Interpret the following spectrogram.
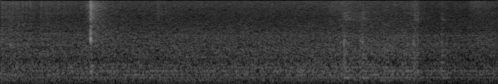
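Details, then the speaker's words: CNC router with liquid-cooled spindle: quiet steady whir and faint hum from the control tower fans and the spindle drive fan, no rubbing or ticking; cooling fans running normally. "most of what you hear are the fans on the control tower out you can even hear those little fans there the other fan that's running is on the spindle drive"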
